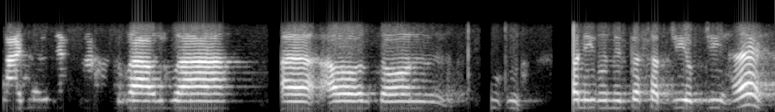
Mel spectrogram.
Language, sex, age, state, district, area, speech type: Hindi, female, 60+, Uttar Pradesh, Varanasi, rural, conversation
